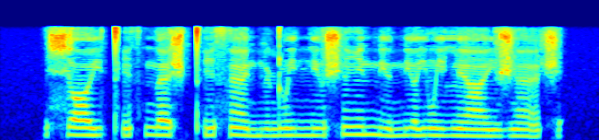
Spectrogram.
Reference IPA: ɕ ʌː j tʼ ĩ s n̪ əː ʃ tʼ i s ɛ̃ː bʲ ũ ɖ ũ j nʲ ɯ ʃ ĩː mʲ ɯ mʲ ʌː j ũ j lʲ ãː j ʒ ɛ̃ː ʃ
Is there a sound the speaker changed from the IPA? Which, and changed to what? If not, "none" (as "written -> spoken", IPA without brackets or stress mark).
əː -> ɛː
